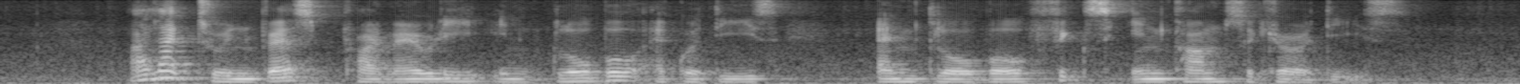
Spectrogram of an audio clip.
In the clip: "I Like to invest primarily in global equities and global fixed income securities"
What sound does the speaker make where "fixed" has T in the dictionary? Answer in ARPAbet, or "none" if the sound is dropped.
none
